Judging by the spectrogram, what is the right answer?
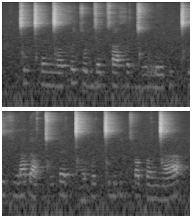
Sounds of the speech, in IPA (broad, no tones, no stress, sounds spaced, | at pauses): ǀ ɯ ǀʰ ɛ ŋ͡ǀ ʌ x ʌ c o ɟ ɛ cʰ a x ʌ ɡ͡ǀ o r e p i ǀʰ ɯ ç ɯ ɾ a ɗ a ɡ͡ǀ o p ɛ ɡ͡ǀ a χʷ e ǀ i ɗ i cʰ o qʷ ɯ ŋ͡ǀ a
